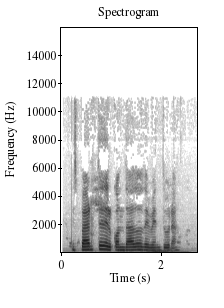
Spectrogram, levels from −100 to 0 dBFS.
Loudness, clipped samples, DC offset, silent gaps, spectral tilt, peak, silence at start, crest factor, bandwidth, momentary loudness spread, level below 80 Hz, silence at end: -17 LUFS; under 0.1%; under 0.1%; none; -6.5 dB/octave; -4 dBFS; 0.15 s; 14 dB; 11.5 kHz; 14 LU; -40 dBFS; 0.35 s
